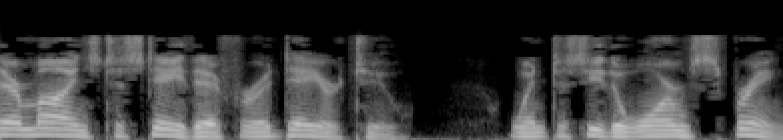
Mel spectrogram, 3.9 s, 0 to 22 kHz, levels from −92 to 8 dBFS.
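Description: Throughout, the speech sounds watery and dull, with swirling treble and smeared consonants. This is likely MP3 compression, at a low bitrate near 32 kbps. At 1.74 to 1.78 s, pre-echo appears. A hiss about 19 dB up leads an attack by 41 ms, because the encoder kept its long blocks.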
